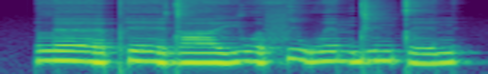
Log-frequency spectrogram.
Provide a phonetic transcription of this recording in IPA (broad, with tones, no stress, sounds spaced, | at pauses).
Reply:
l ɛː˧˩ pʰ eː˧˩ d aː˩ j u˧˩ ə̯ f i˥˨ w ʋ e˧ m d i˧ n t̪ e˩˧ n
